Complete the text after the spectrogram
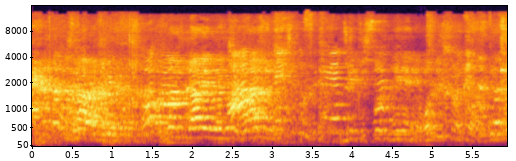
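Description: A young woman speaks with animation in a hall.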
